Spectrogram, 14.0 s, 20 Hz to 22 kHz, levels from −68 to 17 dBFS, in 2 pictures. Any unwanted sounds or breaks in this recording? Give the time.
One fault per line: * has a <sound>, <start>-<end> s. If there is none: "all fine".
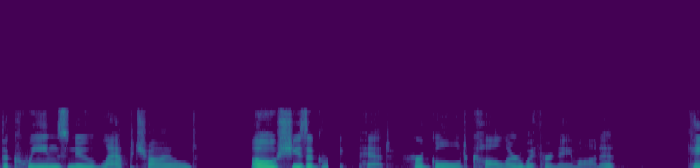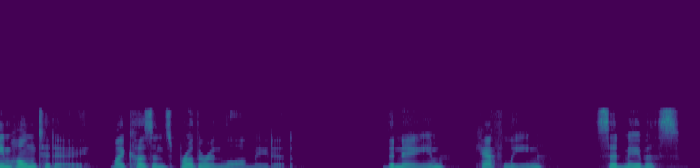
* has a dropout, 3.3-3.4 s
